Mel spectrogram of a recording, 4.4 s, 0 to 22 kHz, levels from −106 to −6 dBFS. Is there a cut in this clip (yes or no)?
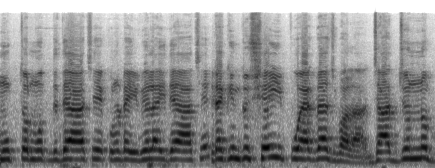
yes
